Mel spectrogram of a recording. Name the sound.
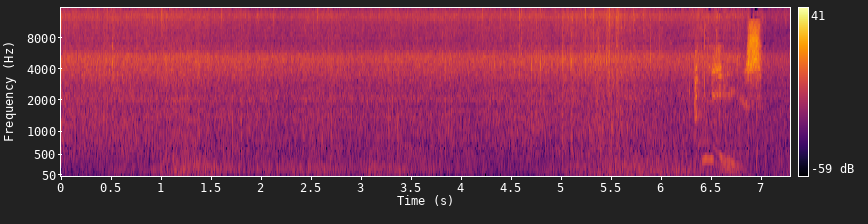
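heavy rain beating down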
